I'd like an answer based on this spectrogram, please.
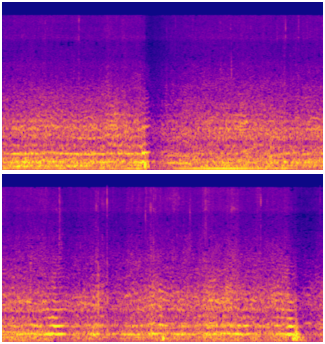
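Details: Humming drone of bees, steady and buzzy with wavering overtones, briefly cut by soft knocks or handling sounds around two seconds and again near the end.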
